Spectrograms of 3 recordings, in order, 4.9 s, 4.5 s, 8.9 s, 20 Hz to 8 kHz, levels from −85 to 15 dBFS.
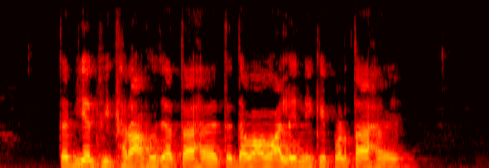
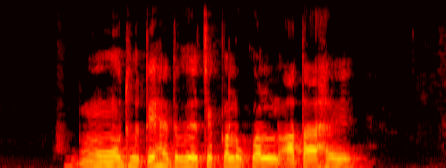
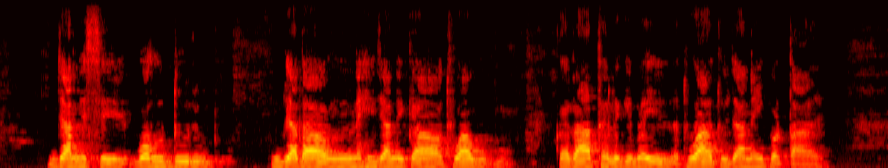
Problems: none marked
